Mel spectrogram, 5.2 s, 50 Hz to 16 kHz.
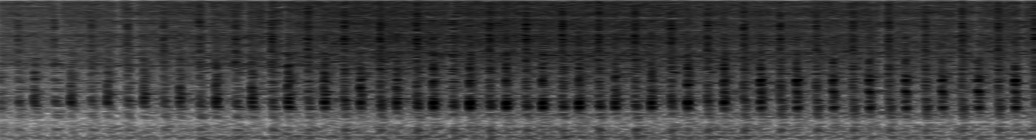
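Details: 2000 Jeep Grand Cherokee 4.7 V8 idling, heard from under the vehicle: steady sharp metallic knock about three times a second, suspected rod bearing; oil pan removed to inspect.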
